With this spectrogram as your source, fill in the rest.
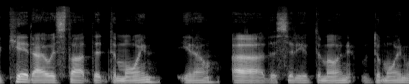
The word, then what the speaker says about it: Des Moines: So when I was a kid, I always thought that Des Moines, the city of Des Moines was pronounced Des Moines, because that's how it's fucking spelled, and I pronounce things phonetically.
